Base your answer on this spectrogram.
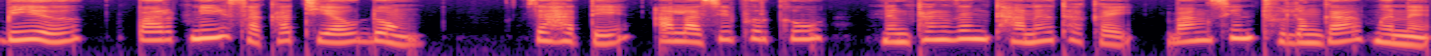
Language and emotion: Bodo, neutral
